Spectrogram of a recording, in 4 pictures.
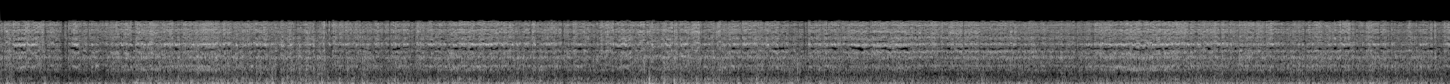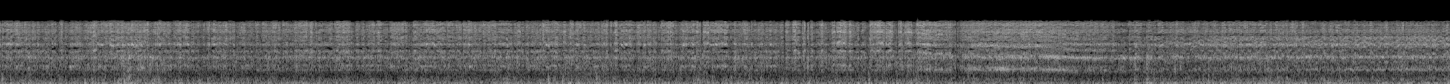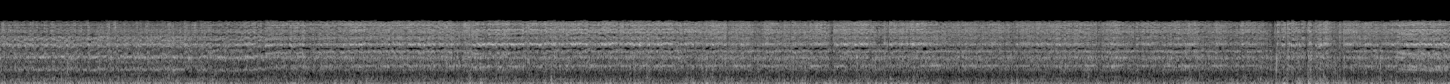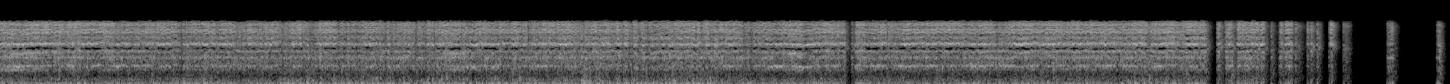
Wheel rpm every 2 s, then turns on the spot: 230, 230, 230, 240, 230, 230, 230, 230, 240, 240, 230, 230, 210, 170, 160, 160, 210, 220, 230, 230, 230, 230, 230, 230, 230, 230, 230, 240, 230.
none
